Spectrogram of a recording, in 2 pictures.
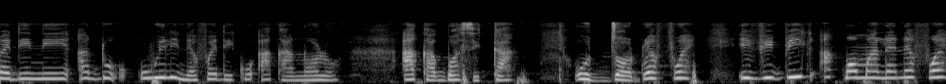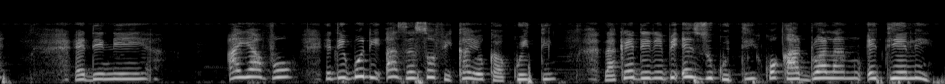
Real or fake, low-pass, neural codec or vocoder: real; 7.2 kHz; none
